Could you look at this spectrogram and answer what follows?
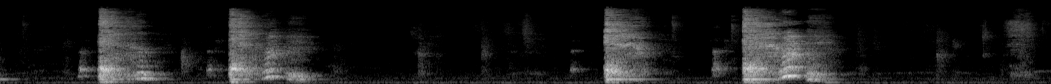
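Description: A person with a lingering seasonal cough coughs in four sharp, loud bursts, two close together, a pause, then two more, in a quiet room with no talking.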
